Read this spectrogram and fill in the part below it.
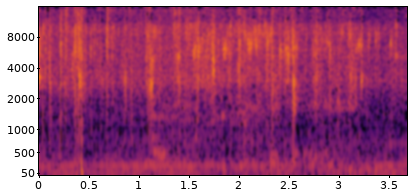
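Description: Mustard seeds, chana dal, urad dal and curry leaves sizzle and crackle in hot oil in a home kitchen, a steady close frying hiss with sharp pops and one loud spit near the start, no talking.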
